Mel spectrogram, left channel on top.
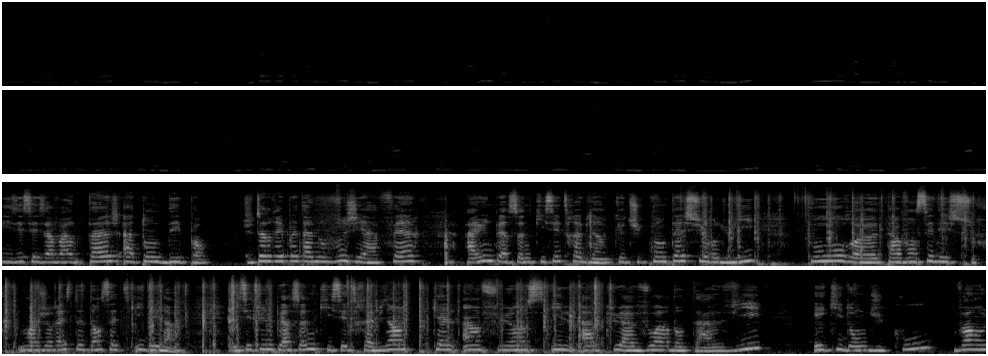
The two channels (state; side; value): quieter; left; 36.2 dB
